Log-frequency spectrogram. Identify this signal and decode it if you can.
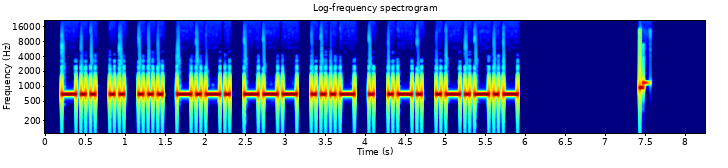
Morse code, heard as a keyed tone, about 20 wpm, 700 Hz. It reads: DISCOVER.
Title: Sentences from Top 1100 Words 20wpm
